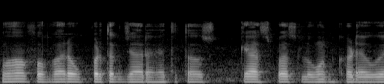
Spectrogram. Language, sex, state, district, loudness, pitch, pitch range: Hindi, male, Bihar, Bhagalpur, -27 LUFS, 120 Hz, 115-125 Hz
